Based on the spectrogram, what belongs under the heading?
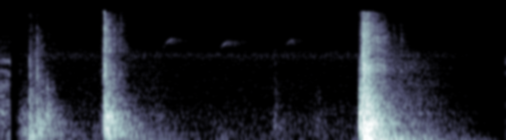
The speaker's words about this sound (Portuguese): Dirigindo. Estou abrindo a porta.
